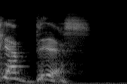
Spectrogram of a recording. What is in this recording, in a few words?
hit, voices angry pursuit; DanisRace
